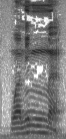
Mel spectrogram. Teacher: ada mim di tasdid, namanya gunnah, dibaca berdengung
